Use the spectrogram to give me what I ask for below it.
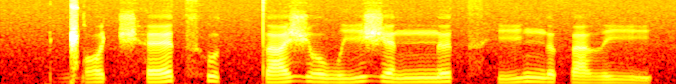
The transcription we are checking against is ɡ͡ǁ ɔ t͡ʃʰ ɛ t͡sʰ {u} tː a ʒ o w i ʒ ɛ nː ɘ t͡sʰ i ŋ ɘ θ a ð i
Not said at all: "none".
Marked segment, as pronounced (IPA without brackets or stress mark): u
